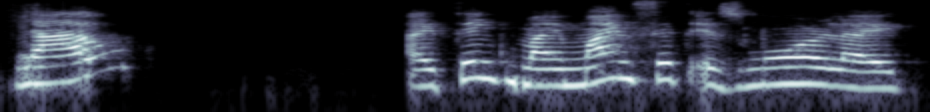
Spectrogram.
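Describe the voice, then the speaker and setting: A woman's voice: a little high, bright, forceful tone. Interview guest: woman with an Egyptian accent, conversational and searching for words, recorded muffled and a bit roomy. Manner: halting, repeats "like" as she thinks aloud.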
